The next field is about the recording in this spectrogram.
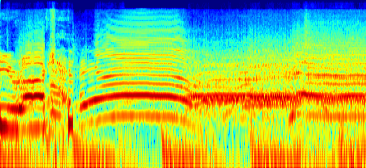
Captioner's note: shouts; crowd cheers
